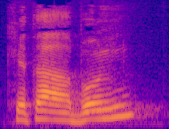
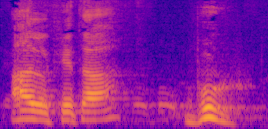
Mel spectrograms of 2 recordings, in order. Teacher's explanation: Now you see, as soon as I put al, like a magic, one vowel sign got dropped. Instead of bun, it became bu. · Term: tanween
